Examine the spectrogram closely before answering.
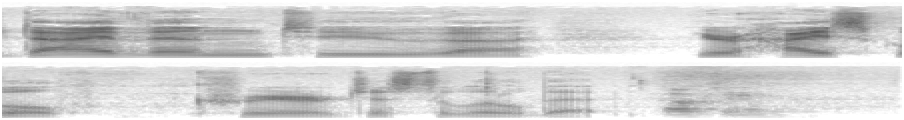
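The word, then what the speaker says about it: Kayre: change her professional name so she went with care which is uh what people call her for short anyway so she came up with kind of a interesting way to spell that that looks kind of gaelic that's k-a-y-r-e but anyway i met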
